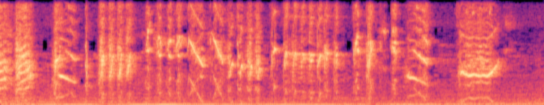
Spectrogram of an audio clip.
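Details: Red siskin singing steadily, offered as a tutor recording for training young cage birds to sing: fast, high twittering of buzzy trills and sliding whistled notes in quick bursts, with a low steady hum beneath.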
